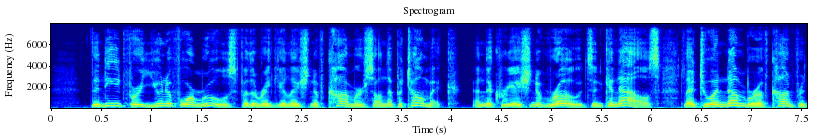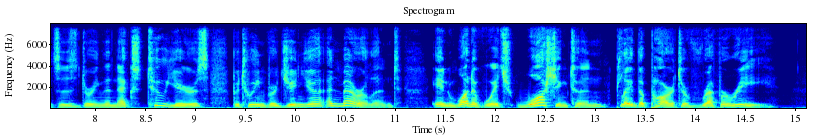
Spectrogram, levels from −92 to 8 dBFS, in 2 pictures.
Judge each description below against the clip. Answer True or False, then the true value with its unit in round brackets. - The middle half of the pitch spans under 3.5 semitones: False (5.6 semitones)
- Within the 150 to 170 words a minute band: False (180 wpm)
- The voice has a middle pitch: True (150 Hz)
